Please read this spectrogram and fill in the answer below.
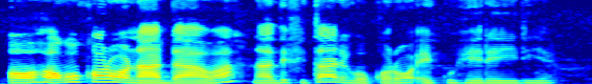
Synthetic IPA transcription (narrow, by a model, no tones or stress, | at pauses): ɔɦɔɣokɔɾwɔnadawanaðefitaɾeɣokɔɾwɔʔekuɦeɾeiɾiɛ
